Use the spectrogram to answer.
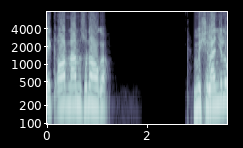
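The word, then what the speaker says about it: Michelangelo: माइकलएंजेलो कह लो, spelling माइकलएंजेलो होती है, मिशेलांजेलो बोलते हैं।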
